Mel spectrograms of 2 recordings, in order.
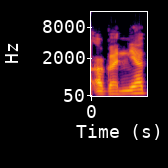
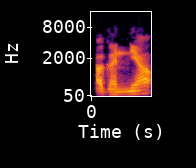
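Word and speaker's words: Aghnya: The correct pronunciation of cow was Aganya. They used cow as Aganya, or they used to pronunciate cow as Aganya.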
